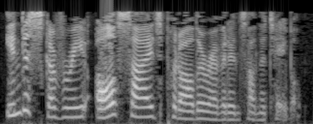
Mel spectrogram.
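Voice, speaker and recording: Woman professor, lively storyteller lecturing a class, flat dry lo-fi recording. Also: mid-range voice, fairly quick, dry recording. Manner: animated storyteller, often checking in with "okay?". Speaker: professor teaching law. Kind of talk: lecture with a personal anecdote. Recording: dull lo-fi recording.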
